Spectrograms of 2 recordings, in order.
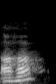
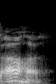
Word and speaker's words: Aja: Was it Aja? How is it? How is his surname pronounced? Does anybody know? I think it's Aja. Aja. Yeah, like the 80s band.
